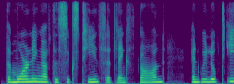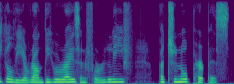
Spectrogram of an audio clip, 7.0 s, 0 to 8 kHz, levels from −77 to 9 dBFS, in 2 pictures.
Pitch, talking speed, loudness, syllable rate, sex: 230 Hz, 180 wpm, -17 LUFS, 5.6 syllables/s, female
